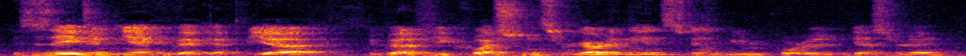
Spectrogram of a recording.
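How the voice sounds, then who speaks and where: Quick man reading a businesslike federal agent. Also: on the high side, a bit bright, natural voice. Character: businesslike male FBI agent questioning a witness. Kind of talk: scripted table read of a TV pilot. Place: small indoor room, seated reading. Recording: very echoey room, distant mic, faint noise.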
